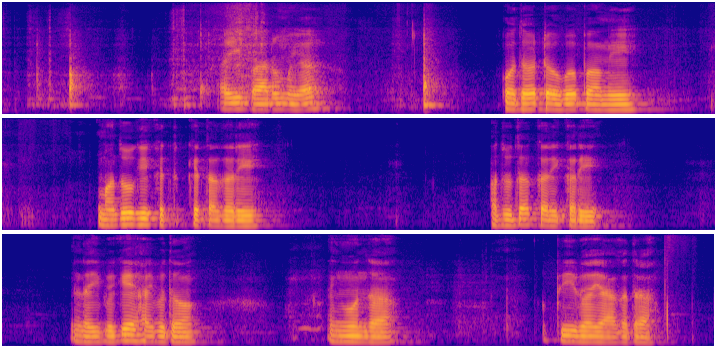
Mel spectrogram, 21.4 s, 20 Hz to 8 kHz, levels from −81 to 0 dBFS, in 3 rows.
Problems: constant background noise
